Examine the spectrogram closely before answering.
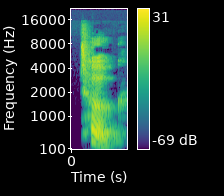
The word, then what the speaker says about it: took: Doble o tok se pronuncia. Took.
